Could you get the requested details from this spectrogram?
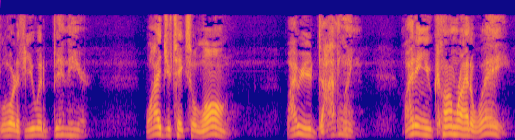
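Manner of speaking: put-on disappointed tone. Retelling a woman's words to the Lord, acting out disappointment. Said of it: "I can hear the disappointment in her voice".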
